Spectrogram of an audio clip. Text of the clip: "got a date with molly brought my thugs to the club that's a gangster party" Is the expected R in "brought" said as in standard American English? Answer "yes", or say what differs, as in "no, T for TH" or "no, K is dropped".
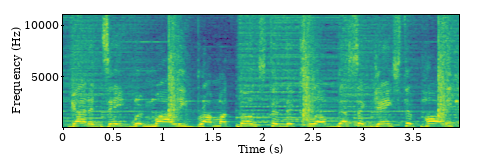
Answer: yes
